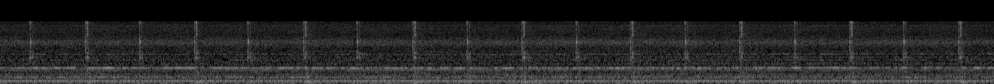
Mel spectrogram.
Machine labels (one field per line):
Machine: valve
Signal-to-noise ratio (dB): -6 dB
